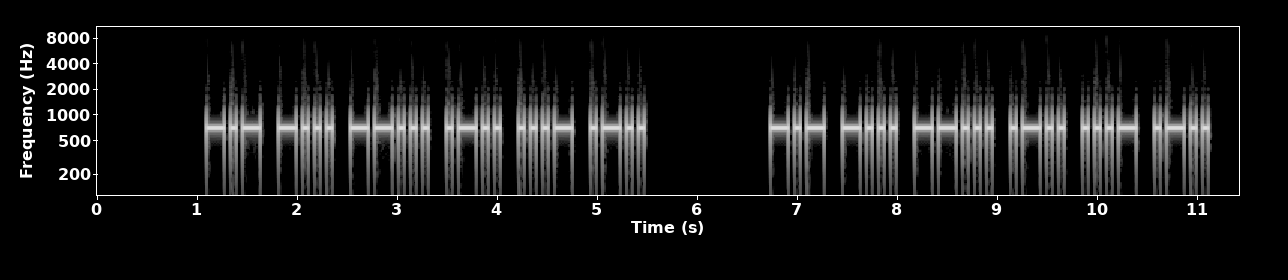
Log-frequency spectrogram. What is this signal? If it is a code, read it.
Morse code, heard as a keyed tone, about 20 wpm, 700 Hz. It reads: KB7LVL KB7LVL
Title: USA Call Signs - 6 Characters - Repeated 3x - 20wpm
